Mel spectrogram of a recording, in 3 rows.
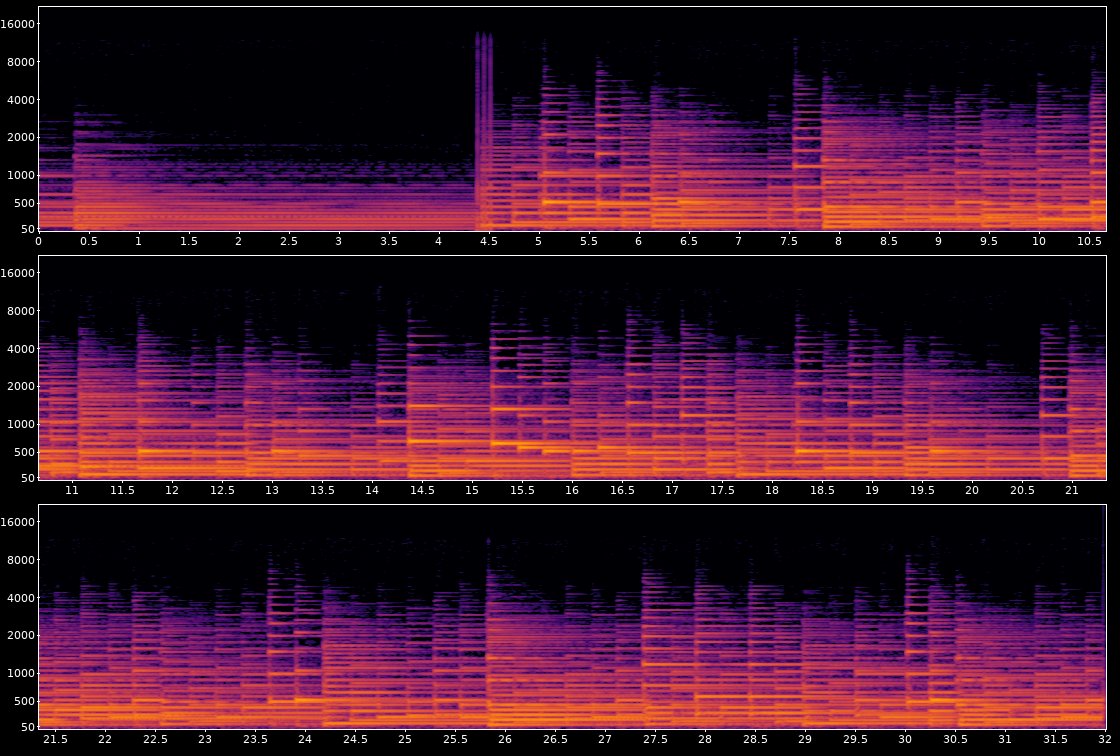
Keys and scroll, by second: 7.2 ], 28.0 b.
